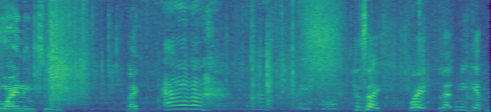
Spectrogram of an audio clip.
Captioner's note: loud yelp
